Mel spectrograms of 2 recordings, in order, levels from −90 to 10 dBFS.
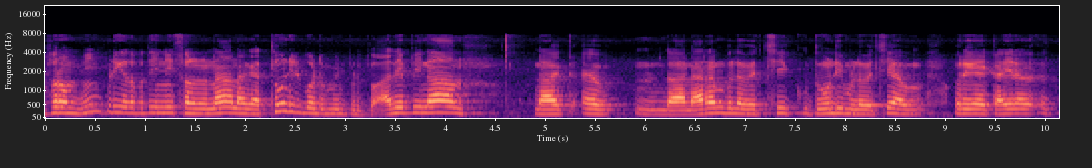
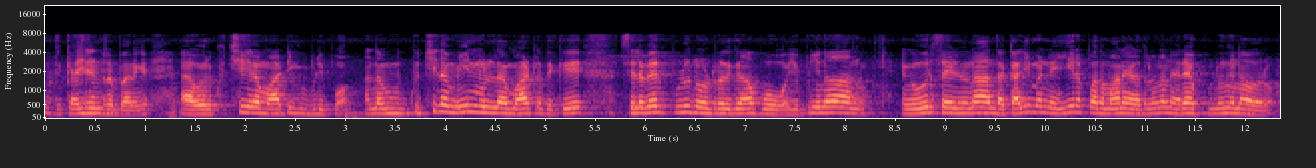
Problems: background sounds at intervals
